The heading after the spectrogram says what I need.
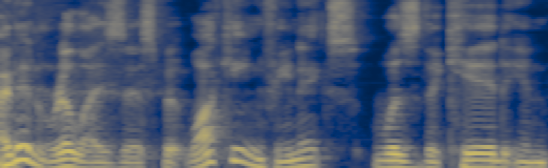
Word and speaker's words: Joaquin: boy is it it's Joaquin Phoenix he what my different name back fence before I which - Joaquin but okay he's an amazing things one is walking know your I know I always say it wrong yeah okay walk him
